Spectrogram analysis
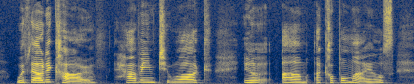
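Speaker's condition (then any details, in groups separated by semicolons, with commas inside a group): Cerebral palsy, mild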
